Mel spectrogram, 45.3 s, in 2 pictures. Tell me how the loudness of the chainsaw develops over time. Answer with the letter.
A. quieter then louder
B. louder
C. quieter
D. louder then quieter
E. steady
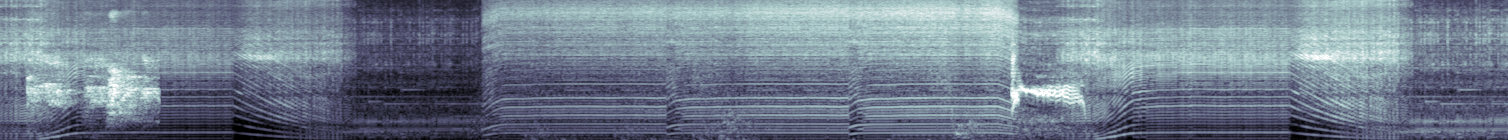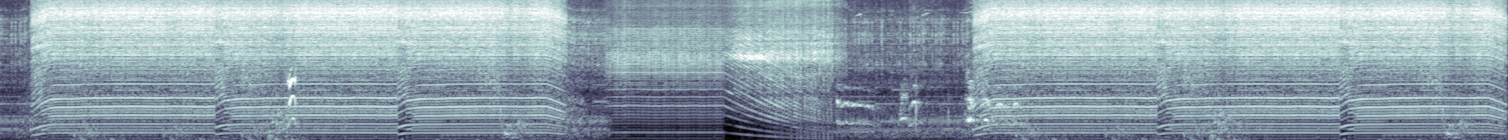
B.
